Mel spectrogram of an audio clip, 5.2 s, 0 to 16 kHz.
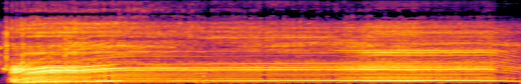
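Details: Southland 43cc two-stroke auger after fixing a fuel issue and priming good fuel through the line: snaps up to a high, steady buzz without stumbling, then eases slightly; fuelling cleanly, normal running.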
